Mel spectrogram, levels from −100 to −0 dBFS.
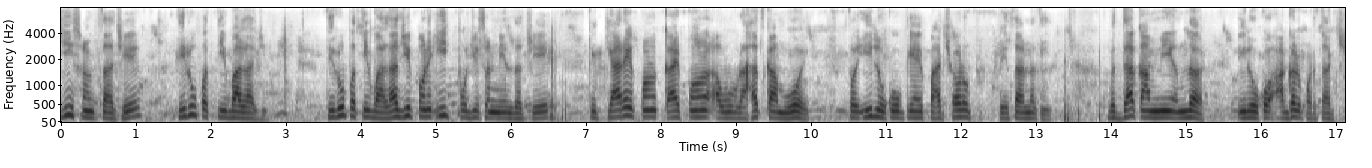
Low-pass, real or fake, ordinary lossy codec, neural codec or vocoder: none; fake; none; codec, 16 kHz, 4 kbps, X-Codec, HuBERT features, trained on general audio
